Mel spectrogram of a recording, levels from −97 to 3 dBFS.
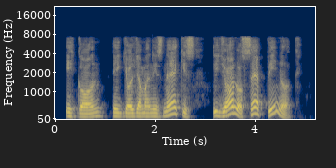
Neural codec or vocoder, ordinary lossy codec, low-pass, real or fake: codec, 16 kHz, 4.8 kbps, FACodec; AAC, 48 kbps; 7.2 kHz; fake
